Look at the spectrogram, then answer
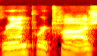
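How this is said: The name is said with French pronunciation.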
